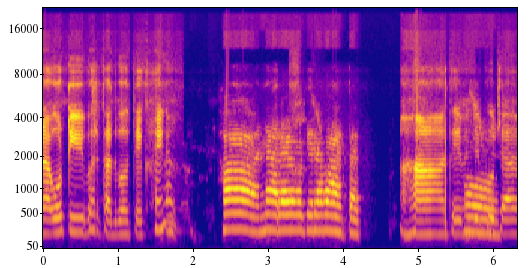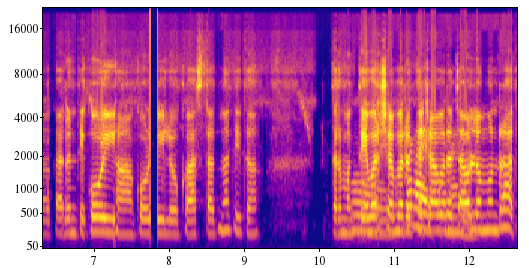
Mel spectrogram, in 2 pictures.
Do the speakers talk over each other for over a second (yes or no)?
yes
